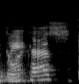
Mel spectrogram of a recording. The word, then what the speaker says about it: Dorcas: Dorcas? Am I saying that right, Dorcas? – Yes.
